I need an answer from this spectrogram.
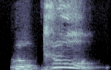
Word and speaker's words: through: Now, the last one, how do you pronounce? Throw. Through.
